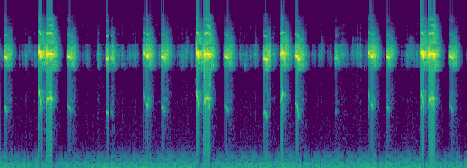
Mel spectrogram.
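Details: Shrill, high-pitched kingfisher notes during the feeding of a juvenile Common kingfisher (Alcedo atthis): sharp piping calls, single, paired or in short clusters, repeated irregularly for nine seconds against silence.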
